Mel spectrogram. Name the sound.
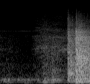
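door being shut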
